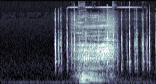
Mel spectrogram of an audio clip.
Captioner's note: keyboard clacking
